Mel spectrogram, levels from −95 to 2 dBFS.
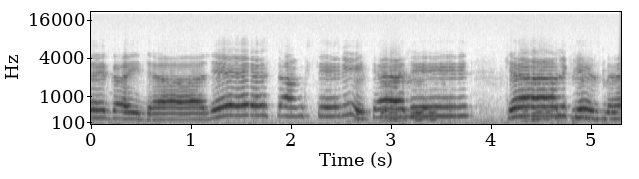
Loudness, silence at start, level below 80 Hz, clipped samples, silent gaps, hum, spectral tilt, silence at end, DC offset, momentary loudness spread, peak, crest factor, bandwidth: -26 LUFS; 0 s; -56 dBFS; under 0.1%; none; none; -6 dB/octave; 0 s; under 0.1%; 9 LU; -12 dBFS; 14 dB; 20 kHz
